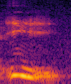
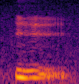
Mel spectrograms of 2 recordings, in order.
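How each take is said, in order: First: The syllable is said with the fourth tone. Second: The syllable is said with the third tone.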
